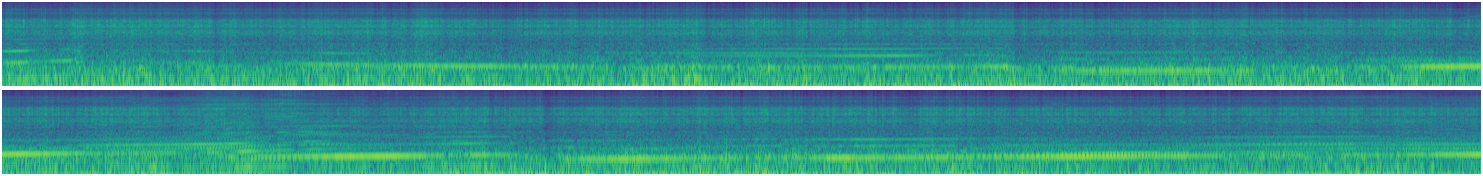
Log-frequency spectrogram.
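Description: Turbocharged car engines running at low, even revs as the cars cruise side by side, their pitch rising and falling a little now and then without any hard acceleration. A constant rush of wind and road noise sits under them.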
